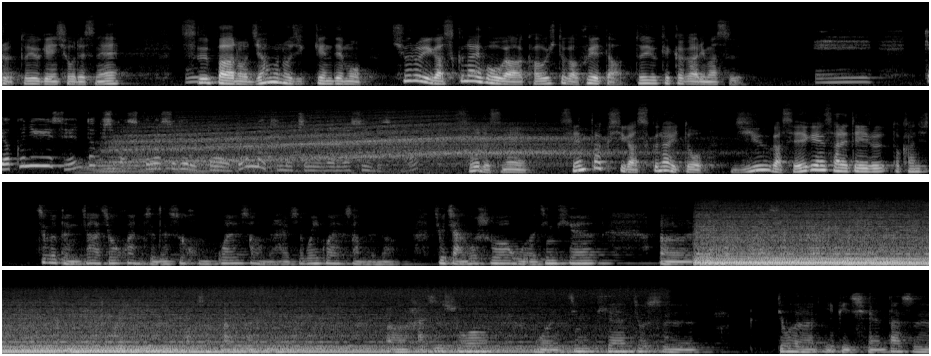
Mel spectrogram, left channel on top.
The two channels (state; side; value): different; both; correlation 0.00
